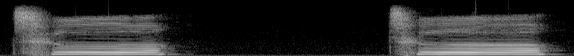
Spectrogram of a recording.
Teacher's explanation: strongly aspirated and it's more like the T sound in t see how we're blowing air out as we make the sound T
